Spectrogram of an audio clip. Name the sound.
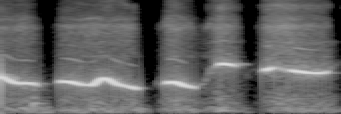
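person whistling a tune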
